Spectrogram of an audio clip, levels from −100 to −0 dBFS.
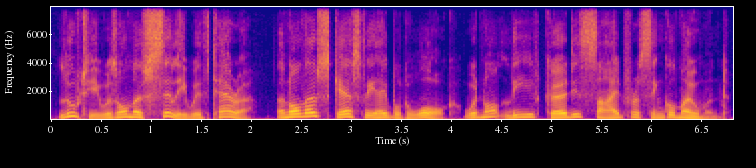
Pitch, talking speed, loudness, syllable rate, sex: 155 Hz, 185 wpm, -18 LUFS, 5.1 syllables/s, male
